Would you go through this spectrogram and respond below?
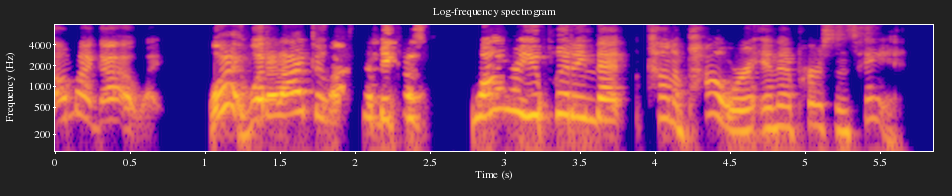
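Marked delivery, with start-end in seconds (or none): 0.0-1.8 shocked, startled, taken-aback disbelief. Speaker retells the supervisor's reaction to hearing she's angry; imitating a shocked reaction. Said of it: "And she was shocked".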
